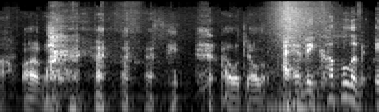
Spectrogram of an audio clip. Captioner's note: laughing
